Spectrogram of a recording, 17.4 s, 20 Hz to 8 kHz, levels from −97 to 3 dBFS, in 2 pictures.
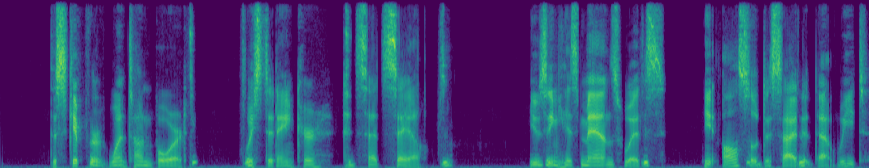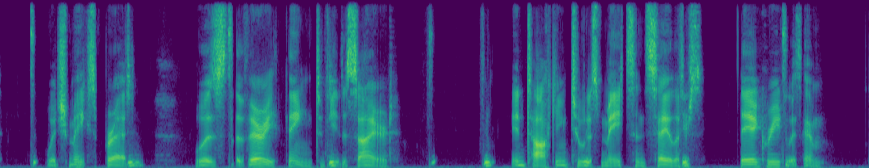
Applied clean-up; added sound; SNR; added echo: neural diffusion model UNIVERSE++.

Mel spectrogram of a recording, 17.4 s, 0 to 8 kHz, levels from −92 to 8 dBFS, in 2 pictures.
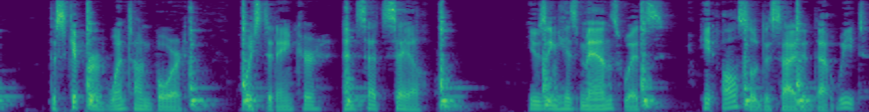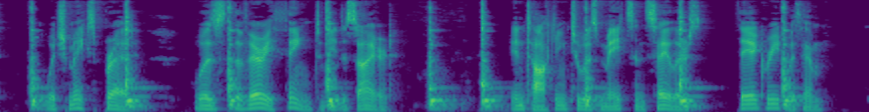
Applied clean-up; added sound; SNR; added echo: classical method log-MMSE.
